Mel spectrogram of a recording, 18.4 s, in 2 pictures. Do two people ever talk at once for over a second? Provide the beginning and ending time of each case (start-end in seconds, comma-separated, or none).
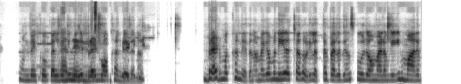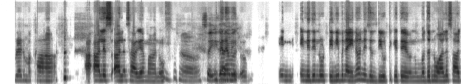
1.4-2.8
